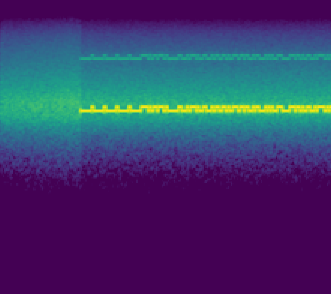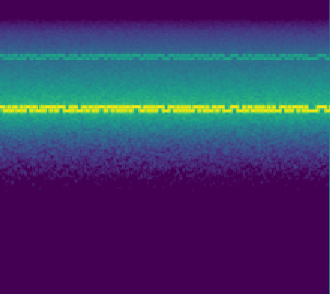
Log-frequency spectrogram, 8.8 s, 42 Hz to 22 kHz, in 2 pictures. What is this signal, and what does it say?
RTTY (45.45 baud, 170 Hz shift), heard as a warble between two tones, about 2150 Hz centre. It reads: CHCIALBYM WEZWAC OBIE STRONY UMOWY, …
